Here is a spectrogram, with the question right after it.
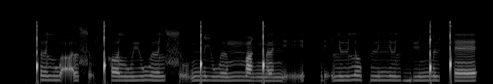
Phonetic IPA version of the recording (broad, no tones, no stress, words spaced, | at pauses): ǃɵlwɑ̰l so̰ǃʰɔlwy wɵl so̰ ŋ͡ǃiwɵ mːɑŋ͡ǃœnḛ | ɾḛlʉ lopʉ nʉlby ŋ͡ǃʉǃɛ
